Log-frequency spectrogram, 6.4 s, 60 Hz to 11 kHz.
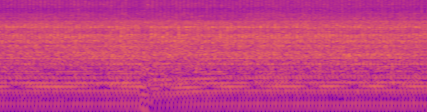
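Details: Old Detroit Diesel two-stroke four-cylinder dozer with a loud, lumpy, thumping uneven idle while warming up on the Bon Ami trick. It runs on 2 of 4 cylinders (compression was 150/90/0/0), possibly from stuck valves.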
